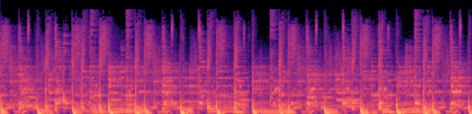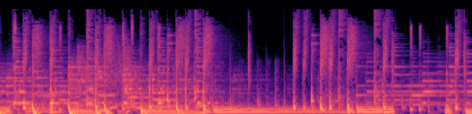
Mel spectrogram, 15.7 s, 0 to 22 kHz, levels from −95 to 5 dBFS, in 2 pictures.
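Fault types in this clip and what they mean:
Short concealed packet loss: brief gaps of about 10 to 30 ms where audio never arrived and was patched by extending the preceding sound, near 0.94, 2.04–2.07, 4.15–4.19 and 12.90–12.92 s. The patches show as smeared, repeated-looking harmonics on a spectrogram and slight waveform discontinuities.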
